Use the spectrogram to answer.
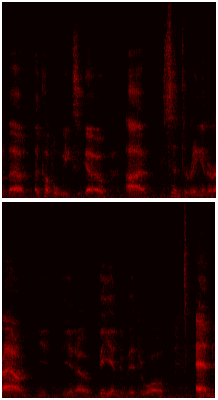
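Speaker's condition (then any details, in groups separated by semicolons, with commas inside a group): Cerebral palsy; powered wheelchair; nearly 20 years powered mobility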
